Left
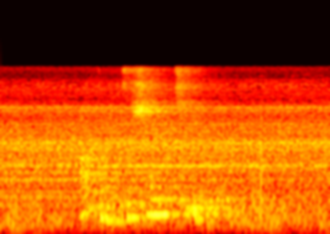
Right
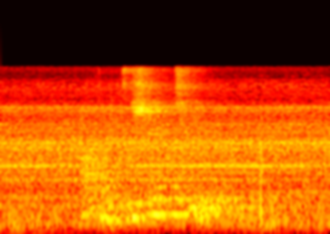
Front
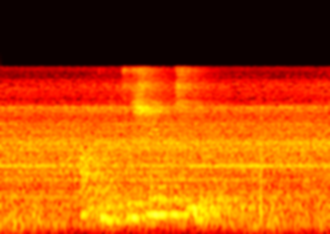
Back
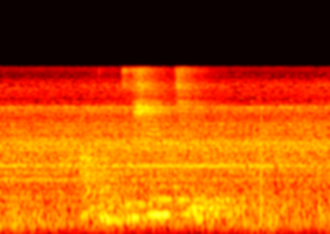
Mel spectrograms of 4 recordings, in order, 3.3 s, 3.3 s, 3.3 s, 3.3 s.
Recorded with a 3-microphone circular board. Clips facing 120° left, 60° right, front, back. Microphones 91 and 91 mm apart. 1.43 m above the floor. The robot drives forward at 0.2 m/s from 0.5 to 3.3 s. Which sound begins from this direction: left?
A woman speaking, at 0.8 s.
